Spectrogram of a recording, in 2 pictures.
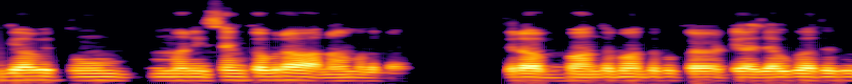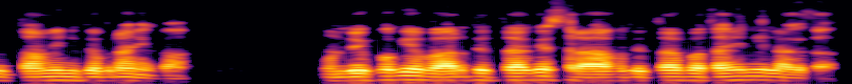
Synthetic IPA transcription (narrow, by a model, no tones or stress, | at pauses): kɪjaːbiːt̪ũːməniːsɛ̃ːŋɡkəbɾaːnaːmət̪ləb | t̪eːɾabənd̪bə̃nd̪kəʈːɪjaːd͡ʒaːuːɡaːt̪eːt̪ũːt̪ãːʋĩːnĩːkəbɾãːẽːɡaː | ɦʊɳd̪eːkʰoːkeʋəɾd̪ɪt̪ːaːkesəɾaːpd̪ɪt̪ːaːpət̪aːiːnĩːləɡd̪a̰ː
